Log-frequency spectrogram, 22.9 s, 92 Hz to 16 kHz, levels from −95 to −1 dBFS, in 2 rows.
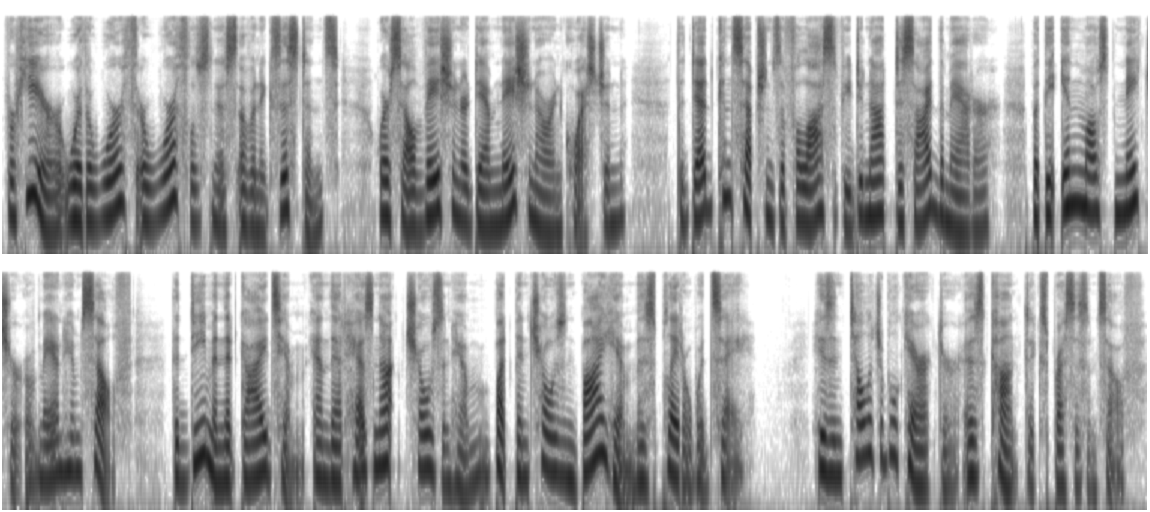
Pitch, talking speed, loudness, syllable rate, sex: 195 Hz, 160 wpm, -21 LUFS, 4.9 syllables/s, female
